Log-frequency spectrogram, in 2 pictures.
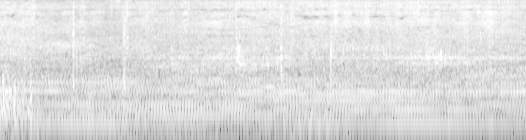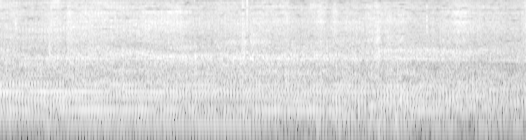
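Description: A motor vehicle engine running with a steady low hum that wavers slightly in pitch.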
